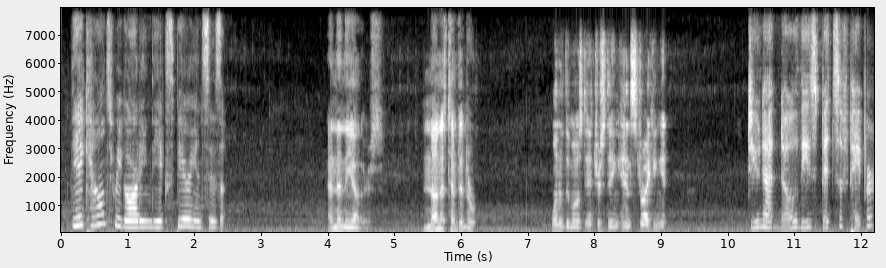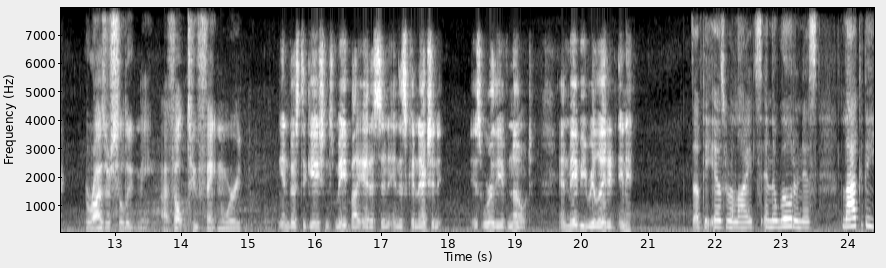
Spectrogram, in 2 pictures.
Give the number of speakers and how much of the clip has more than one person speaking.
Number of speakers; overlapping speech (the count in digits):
4, no overlap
